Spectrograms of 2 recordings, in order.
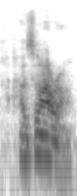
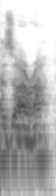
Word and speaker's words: Hazara: Spell it. Hazar. Hazara. Mm-hmm. Did I say it right? Mm-hmm. Hazara.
